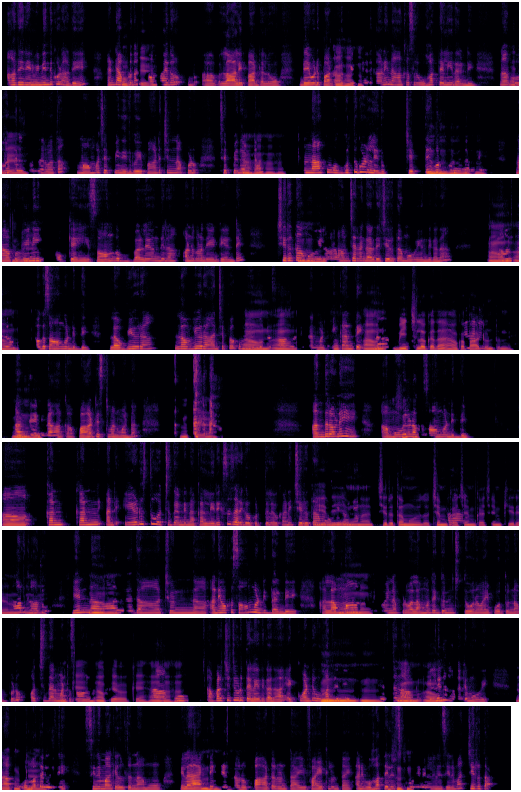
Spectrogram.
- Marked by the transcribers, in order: distorted speech; other background noise; in English: "సాంగ్"; in English: "బీచ్‌లో"; cough; in English: "లిరిక్స్"; singing: "ఎన్నాళ్లు దాచున్న"; in English: "సాంగ్"; in English: "జస్ట్"; in English: "యాక్టింగ్"; chuckle
- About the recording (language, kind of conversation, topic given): Telugu, podcast, మీ జీవితానికి నేపథ్యగీతంలా అనిపించే పాట ఏదైనా ఉందా?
